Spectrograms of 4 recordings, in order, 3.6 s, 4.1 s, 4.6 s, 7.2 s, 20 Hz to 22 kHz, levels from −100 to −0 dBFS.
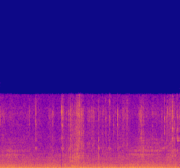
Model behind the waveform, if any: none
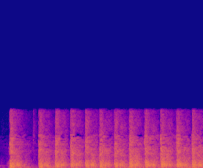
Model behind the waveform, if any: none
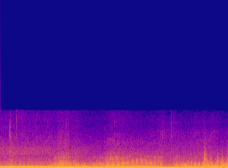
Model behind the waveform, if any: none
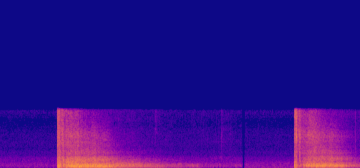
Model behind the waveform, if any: none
